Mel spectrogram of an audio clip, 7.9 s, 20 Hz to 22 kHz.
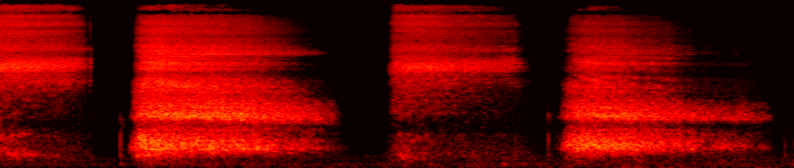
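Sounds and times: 
exaggerated deep belly breathing: 0:00.0 - 0:07.8.

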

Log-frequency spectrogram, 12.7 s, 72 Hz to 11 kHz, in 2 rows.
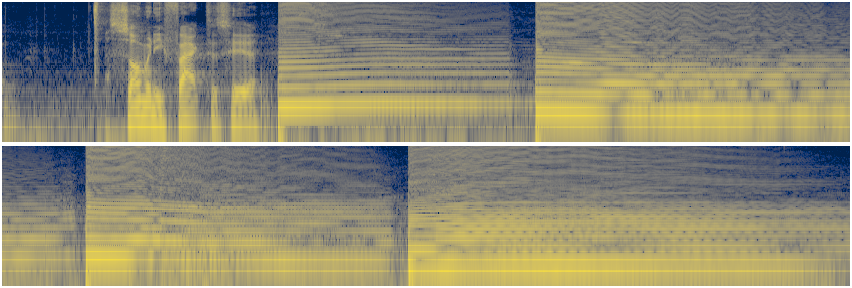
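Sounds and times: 
speech: 0:00.9 - 0:02.2
distorted slide guitar playing sustained notes: 0:02.1 - 0:12.7.

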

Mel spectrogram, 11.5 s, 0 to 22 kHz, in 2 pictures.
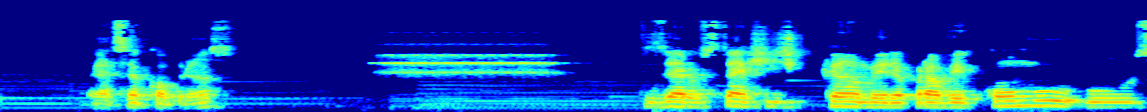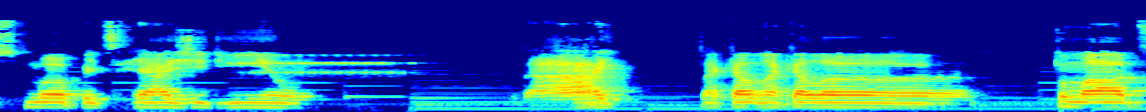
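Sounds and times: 
speech: 0:00.4 - 0:01.3, 0:03.2 - 0:07.4, 0:08.4 - 0:11.4
telephone ringing: 0:01.9 - 0:02.8, 0:06.9 - 0:07.8.

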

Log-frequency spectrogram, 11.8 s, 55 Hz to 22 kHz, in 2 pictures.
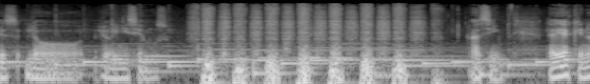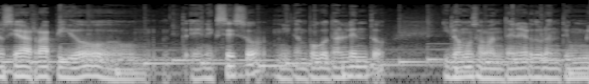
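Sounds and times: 
speech: 0:00.0 - 0:11.7
rapid short nasal breathing in a breath-of-fire exercise: 0:01.9 - 0:04.5.

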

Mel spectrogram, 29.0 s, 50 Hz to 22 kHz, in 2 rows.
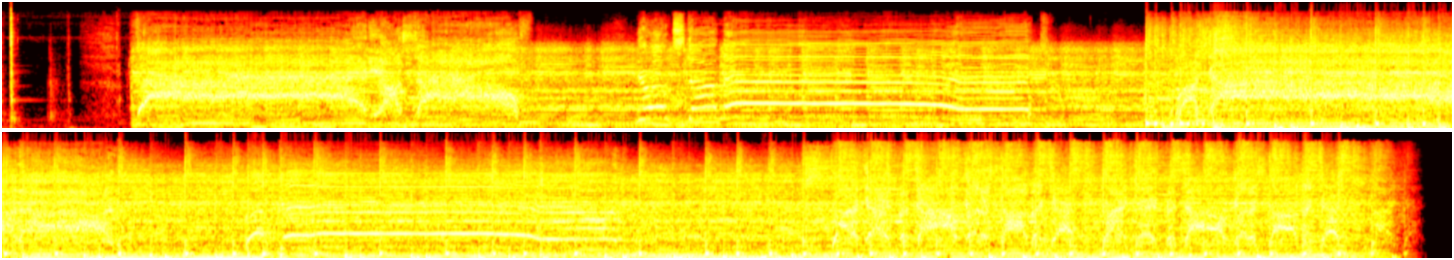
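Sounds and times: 
distorted guitars in an emo rock song: 0:00.0 - 0:29.0
harsh screamed vocals in an emo rock song: 0:01.3 - 0:10.5, 0:11.3 - 0:28.8
pounding drums in an emo rock song: 0:11.4 - 0:28.6.

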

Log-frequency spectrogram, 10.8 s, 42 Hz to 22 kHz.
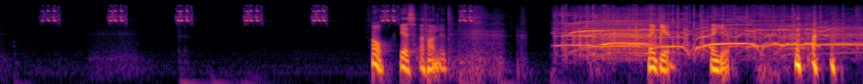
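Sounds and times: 
crickets chirping as a waiting sound effect: 0:00.5 - 0:00.8, 0:01.4 - 0:01.6, 0:02.2 - 0:02.4, 0:03.1 - 0:03.3, 0:03.9 - 0:04.2, 0:04.8 - 0:05.0, 0:05.8 - 0:06.0
speech: 0:04.7 - 0:05.8, 0:08.1 - 0:09.2, 0:09.9 - 0:10.5
laughter: 0:06.9 - 0:10.7.

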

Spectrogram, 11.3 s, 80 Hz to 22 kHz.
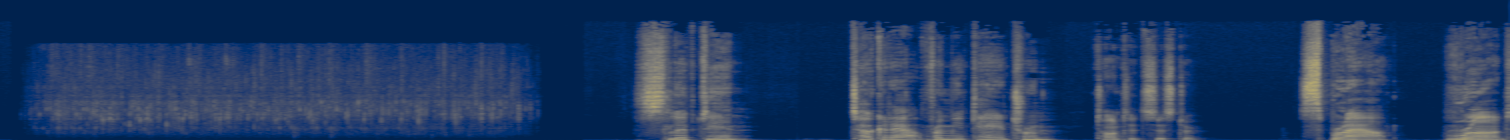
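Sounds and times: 
breakfast sizzling in a pan on a stovetop: 0:00.2 - 0:04.1
speech: 0:05.0 - 0:05.7, 0:06.4 - 0:09.1, 0:09.8 - 0:11.3.

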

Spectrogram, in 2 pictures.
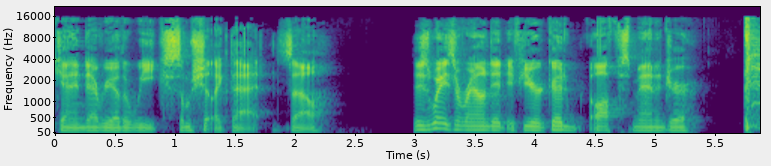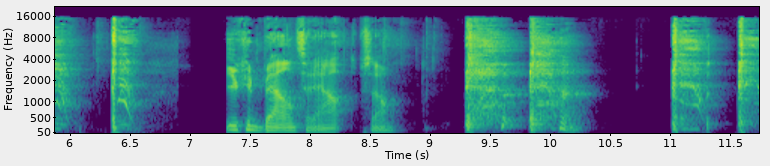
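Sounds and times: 
speech: 0:00.0 - 0:02.4, 0:03.0 - 0:05.4, 0:07.3 - 0:09.4, 0:10.1 - 0:10.3
harsh coughing fit from an irritated throat: 0:05.7 - 0:06.8, 0:09.3 - 0:11.7.

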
